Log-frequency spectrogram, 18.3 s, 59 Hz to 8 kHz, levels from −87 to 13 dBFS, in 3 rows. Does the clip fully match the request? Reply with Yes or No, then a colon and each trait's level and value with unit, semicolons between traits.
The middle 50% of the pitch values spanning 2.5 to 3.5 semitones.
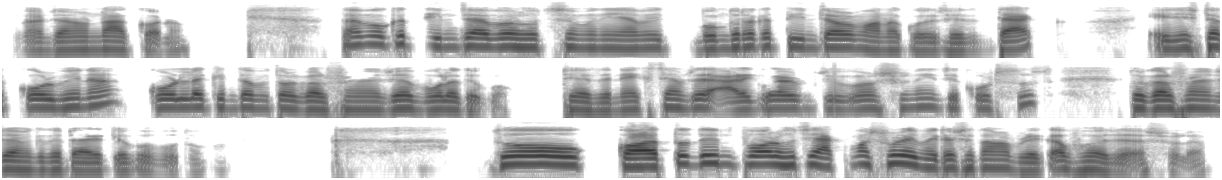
No: average, 4.0 semitones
